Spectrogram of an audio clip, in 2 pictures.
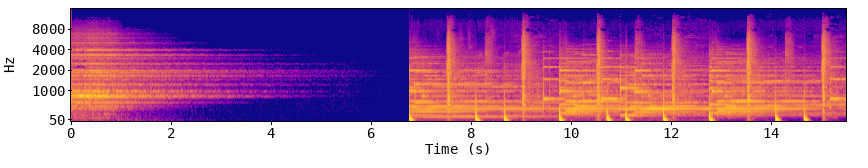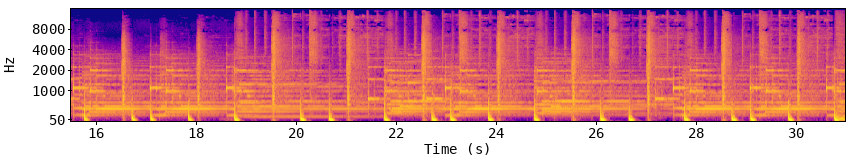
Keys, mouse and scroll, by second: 0.7 shift+click, 4.3 click, 10.4 click, 12.8 click, 14.8 click, 16.7 ctrl+c, 19.2 click, 21.8 ctrl+v, 23.2-24.1 click, 25.8-27.6 scroll up 1, 30.1 r.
